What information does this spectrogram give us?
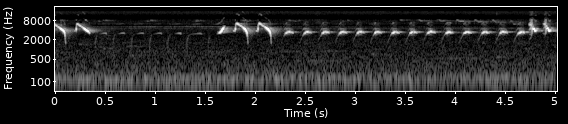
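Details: White-headed munia in full, lively song that includes canary-like phrases: high sharp chirps, then a quick run of short, evenly repeated whistled notes, with faint low background hum.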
